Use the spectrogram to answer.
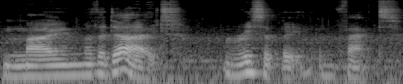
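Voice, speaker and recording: A man's voice: fairly low pitch, drawn-out words. A man voicing a polite, slightly flirty, inquisitive male adventurer in a fantasy game roleplay. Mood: soft, reflective. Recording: echoey room with faint noise.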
